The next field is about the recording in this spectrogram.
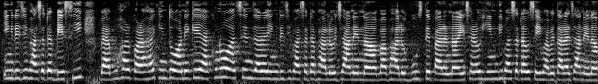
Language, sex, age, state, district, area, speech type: Bengali, female, 18-30, West Bengal, Paschim Medinipur, rural, spontaneous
